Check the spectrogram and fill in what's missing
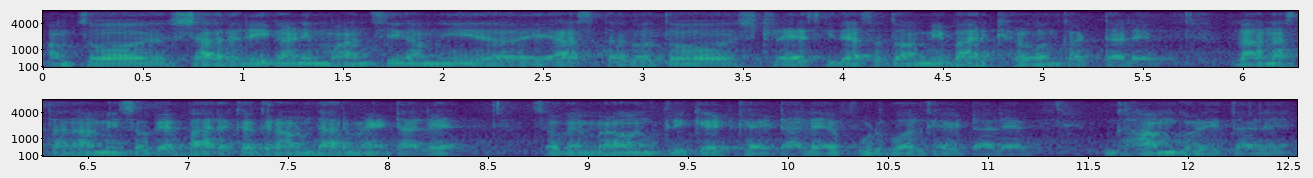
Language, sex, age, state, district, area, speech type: Goan Konkani, male, 18-30, Goa, Tiswadi, rural, spontaneous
